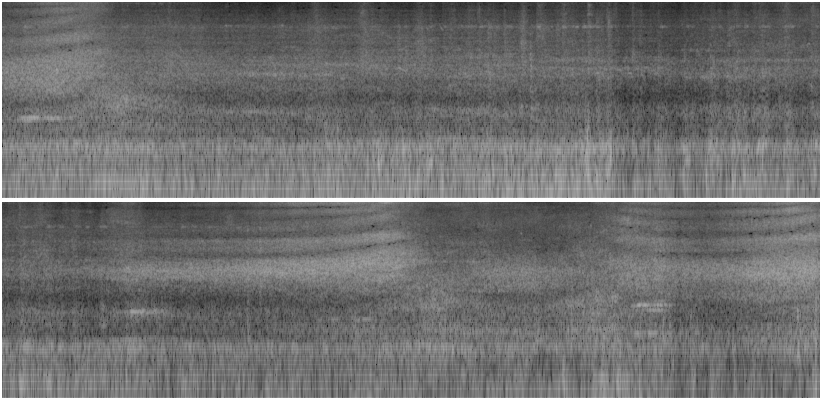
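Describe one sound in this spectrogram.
Steel wheels squeal on the rails.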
